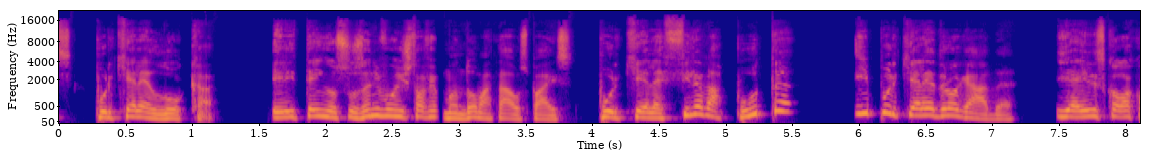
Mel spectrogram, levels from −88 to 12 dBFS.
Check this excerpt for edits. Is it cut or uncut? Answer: cut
